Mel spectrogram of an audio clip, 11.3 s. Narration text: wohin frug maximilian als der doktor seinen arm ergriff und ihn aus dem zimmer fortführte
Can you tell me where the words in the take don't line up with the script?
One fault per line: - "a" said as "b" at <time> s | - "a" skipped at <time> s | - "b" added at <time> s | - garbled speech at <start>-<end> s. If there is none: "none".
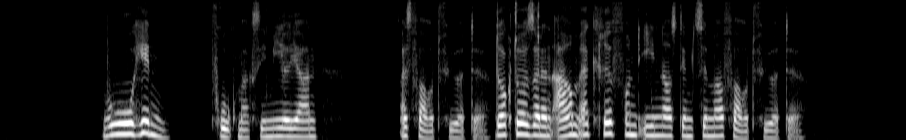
- "der" said as "fortführte" at 5.1 s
